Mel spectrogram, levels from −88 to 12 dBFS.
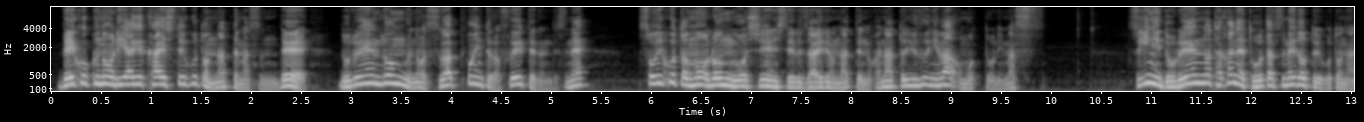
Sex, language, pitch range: male, Japanese, 150-200 Hz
